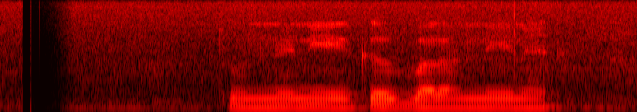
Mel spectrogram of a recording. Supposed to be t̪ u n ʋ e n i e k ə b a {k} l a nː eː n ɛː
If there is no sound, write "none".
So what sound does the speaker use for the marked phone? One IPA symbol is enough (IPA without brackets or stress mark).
none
